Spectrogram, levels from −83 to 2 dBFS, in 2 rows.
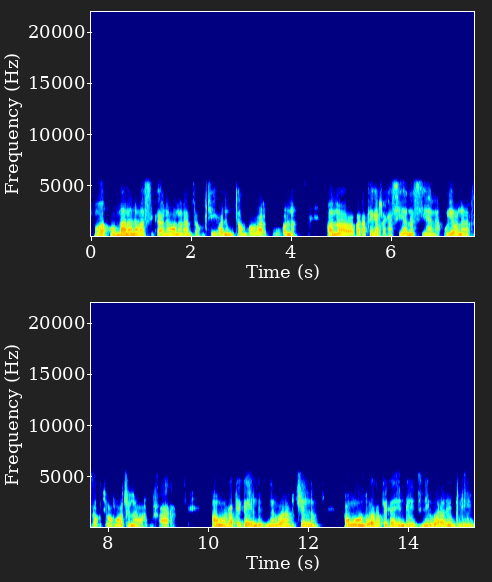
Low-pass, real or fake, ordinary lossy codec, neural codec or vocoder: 5.4 kHz; fake; Opus, 16 kbps; codec, 44.1 kHz, 3.4 kbps, Pupu-Codec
